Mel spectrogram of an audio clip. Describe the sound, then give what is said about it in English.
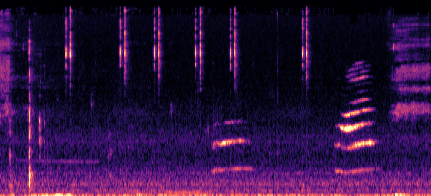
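A cat meows a few times, with faint, tonal cries rising out of a quiet background that is dotted with sharp, irregular clicks. “Can you hear my cat?”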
